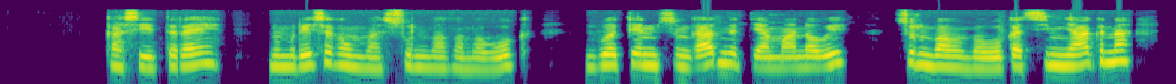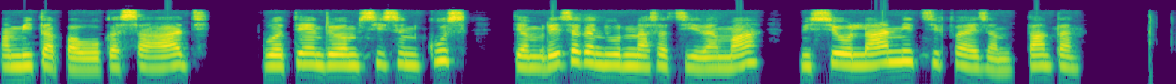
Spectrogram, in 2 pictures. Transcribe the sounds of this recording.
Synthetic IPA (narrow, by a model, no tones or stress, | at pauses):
kaset̪iɾaj | numiɾesakəumansulumbavəmbaokə̥ | luət̪enimisuŋɡat̪inəd̪eamanawe | sulumbavəmbaokət͡simiakinə | mamit̪əb̥aokəsaad̪i̥ | luət̪enɳɖ͡ʐewaminsisinikusə̥ | d̪̥eamiɾesakəniuɾunasad͡ziɾama | miselanit͡sifaajzəmit̪ant̪anə̥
